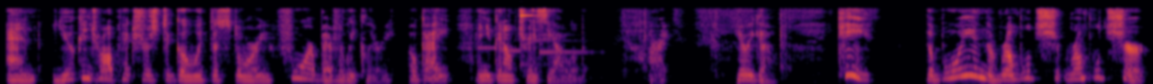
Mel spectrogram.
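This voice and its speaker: Woman reading to children, slightly dull recording. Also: fairly low pitch. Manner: simple explanatory phrasing, addressing young listeners with questions. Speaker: teacher reading aloud to children. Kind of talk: read-aloud lesson for young children. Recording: dull, lo-fi sound.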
